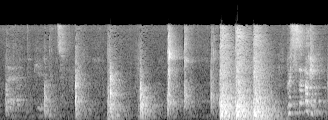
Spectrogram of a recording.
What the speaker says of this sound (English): Who's that knocking?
